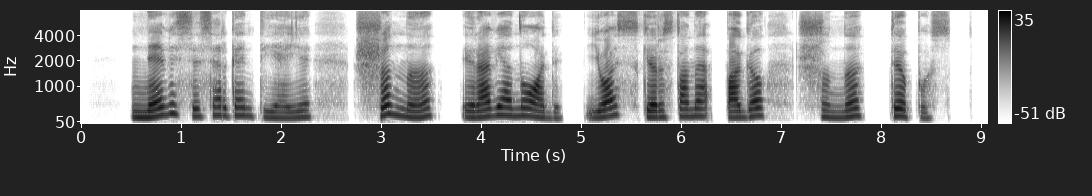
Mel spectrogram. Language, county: Lithuanian, Klaipėda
